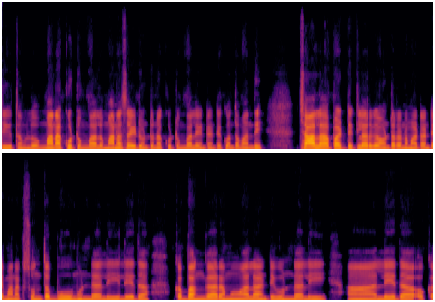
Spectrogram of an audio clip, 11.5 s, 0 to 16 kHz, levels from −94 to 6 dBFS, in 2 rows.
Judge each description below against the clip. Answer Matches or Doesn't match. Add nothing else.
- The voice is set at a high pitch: Doesn't match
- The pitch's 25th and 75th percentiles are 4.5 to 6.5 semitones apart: Doesn't match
